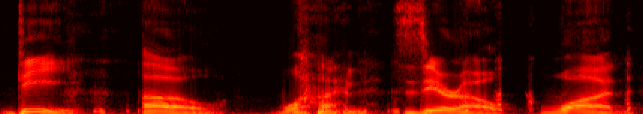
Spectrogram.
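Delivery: spelled out slowly, low and deliberate; slow dictation. Shown as a demonstration. Host reading a promo code to listeners, slow and deliberate. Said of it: "get your pens out".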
